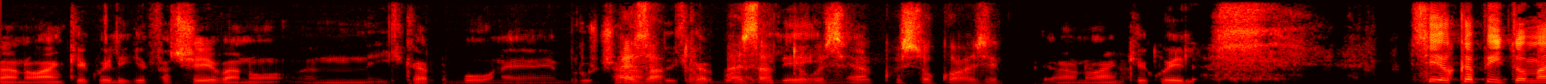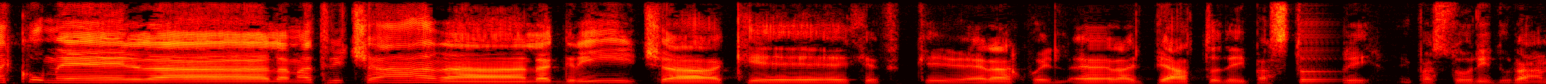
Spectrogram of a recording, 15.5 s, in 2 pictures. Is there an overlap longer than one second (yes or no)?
yes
